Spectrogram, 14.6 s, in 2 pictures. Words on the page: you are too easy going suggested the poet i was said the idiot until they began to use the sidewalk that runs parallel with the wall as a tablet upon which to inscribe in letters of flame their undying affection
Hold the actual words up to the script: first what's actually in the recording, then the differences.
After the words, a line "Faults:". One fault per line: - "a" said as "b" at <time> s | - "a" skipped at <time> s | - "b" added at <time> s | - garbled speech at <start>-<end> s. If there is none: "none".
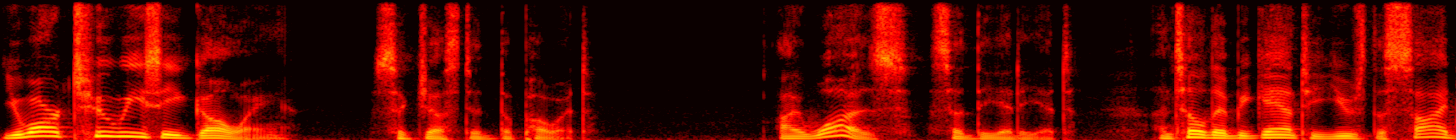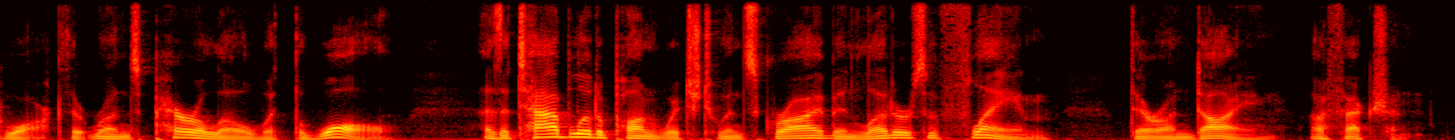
you are too easy going suggested the poet i was said the idiot until they began to use the sidewalk that runs parallel with the wall as a tablet upon which to inscribe in letters of flame their undying affection
Faults:
none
